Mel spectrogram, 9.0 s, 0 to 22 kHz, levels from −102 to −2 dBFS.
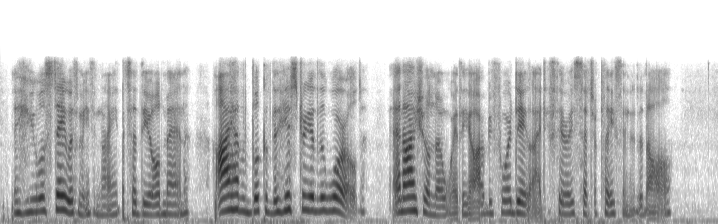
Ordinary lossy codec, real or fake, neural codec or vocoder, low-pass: Opus, 24 kbps; fake; codec, 16 kHz, 4 kbps, FreqCodec, larger model; 7.2 kHz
